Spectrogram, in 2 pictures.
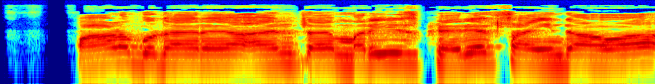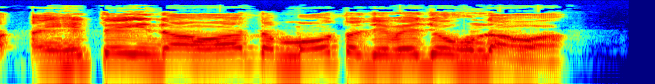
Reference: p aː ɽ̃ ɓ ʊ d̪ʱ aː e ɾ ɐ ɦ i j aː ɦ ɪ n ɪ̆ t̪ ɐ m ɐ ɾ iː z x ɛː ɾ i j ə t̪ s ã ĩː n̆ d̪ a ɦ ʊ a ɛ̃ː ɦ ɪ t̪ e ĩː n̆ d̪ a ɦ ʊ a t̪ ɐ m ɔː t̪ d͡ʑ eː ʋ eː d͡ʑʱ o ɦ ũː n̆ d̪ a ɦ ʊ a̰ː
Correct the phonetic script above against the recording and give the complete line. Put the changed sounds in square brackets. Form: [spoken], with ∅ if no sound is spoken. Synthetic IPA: p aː ɽ̃ ɓ ʊ d̪ʱ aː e ɾ ɐ ɦ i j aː ɦ ɪ n ɪ̆ t̪ ɐ m ɐ ɾ iː z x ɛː ɾ i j ə t̪ s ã ĩː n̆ d̪ a ɦ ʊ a ɛ̃ː ɦ ɪ t̪ e ĩː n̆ d̪ a ɦ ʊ a t̪ ɐ m ɔː t̪ d͡ʑ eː ʋ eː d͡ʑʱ o ɦ ũː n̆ d̪ a ɦ ʊ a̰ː

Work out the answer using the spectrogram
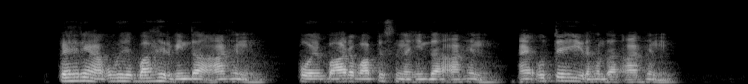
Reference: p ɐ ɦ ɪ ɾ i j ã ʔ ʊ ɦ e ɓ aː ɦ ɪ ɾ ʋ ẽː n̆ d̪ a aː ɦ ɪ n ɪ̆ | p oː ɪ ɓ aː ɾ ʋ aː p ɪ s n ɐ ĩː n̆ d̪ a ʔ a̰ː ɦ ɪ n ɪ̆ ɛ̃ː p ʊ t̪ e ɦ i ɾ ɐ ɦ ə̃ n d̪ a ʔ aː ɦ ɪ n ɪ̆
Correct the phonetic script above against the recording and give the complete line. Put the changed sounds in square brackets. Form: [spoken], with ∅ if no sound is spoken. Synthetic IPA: p ɐ ɦ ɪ ɾ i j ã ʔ ʊ ɦ e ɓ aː ɦ ɪ ɾ ʋ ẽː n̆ d̪ a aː ɦ ɪ n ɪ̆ | p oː ɪ ɓ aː ɾ ʋ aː p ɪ s n ɐ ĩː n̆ d̪ a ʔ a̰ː ɦ ɪ n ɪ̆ ɛ̃ː [ʔ] ʊ t̪ e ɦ i ɾ ɐ ɦ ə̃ n d̪ a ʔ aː ɦ ɪ n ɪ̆

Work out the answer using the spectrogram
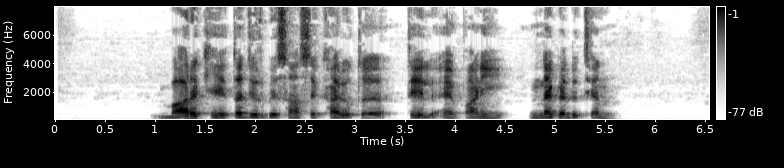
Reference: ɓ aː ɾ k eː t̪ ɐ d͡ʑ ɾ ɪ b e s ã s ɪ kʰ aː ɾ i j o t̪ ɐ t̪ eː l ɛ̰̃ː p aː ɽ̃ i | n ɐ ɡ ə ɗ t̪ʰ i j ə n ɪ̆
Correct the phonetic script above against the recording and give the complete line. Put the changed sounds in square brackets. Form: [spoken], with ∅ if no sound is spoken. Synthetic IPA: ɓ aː ɾ [kʰ] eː t̪ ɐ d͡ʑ ɾ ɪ b e s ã s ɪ kʰ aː ɾ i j o t̪ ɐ t̪ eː l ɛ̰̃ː p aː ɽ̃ i | n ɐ ɡ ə ɗ t̪ʰ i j ə n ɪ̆

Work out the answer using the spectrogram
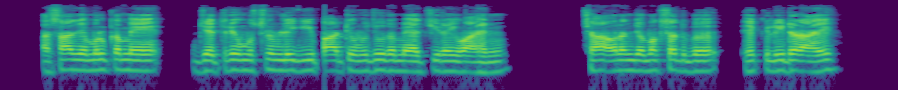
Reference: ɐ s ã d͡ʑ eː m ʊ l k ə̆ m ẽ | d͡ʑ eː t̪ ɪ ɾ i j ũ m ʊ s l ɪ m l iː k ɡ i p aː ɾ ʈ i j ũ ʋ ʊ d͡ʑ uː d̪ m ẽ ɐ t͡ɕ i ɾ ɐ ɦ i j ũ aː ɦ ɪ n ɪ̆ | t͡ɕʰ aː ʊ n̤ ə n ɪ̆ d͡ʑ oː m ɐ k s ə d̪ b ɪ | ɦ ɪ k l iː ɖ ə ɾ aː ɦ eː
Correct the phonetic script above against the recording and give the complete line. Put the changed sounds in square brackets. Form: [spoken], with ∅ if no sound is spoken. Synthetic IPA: ɐ s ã d͡ʑ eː m ʊ l k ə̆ m ẽ | d͡ʑ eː t̪ ɪ ɾ i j ũ m ʊ s l ɪ m l iː [∅] ɡ i p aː ɾ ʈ i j ũ ʋ ʊ d͡ʑ uː d̪ m ẽ ɐ t͡ɕ i ɾ ɐ ɦ i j ũ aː ɦ ɪ n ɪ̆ | t͡ɕʰ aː ʊ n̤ ə n ɪ̆ d͡ʑ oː m ɐ k s ə d̪ b ɪ | ɦ ɪ k l iː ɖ ə ɾ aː ɦ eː

